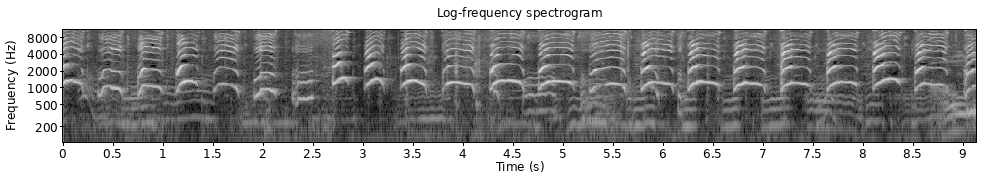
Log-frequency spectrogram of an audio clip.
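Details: Several three-week-old Labrador Retriever puppies crying together indoors, a rapid run of arched, whining yelps about twice a second, overlapping voices forming a steady chorus, with a person speaking softly at moments.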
